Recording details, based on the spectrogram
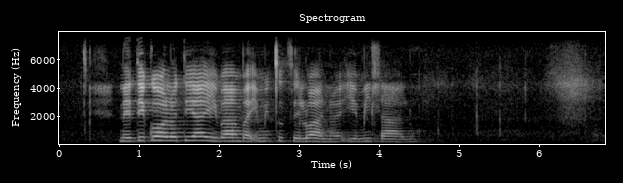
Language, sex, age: Swati, female, 21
